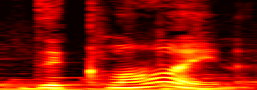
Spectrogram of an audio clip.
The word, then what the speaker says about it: decline: Decline Decline Sounds great。 C と L がくっつく時の発音を意識してみましょう。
